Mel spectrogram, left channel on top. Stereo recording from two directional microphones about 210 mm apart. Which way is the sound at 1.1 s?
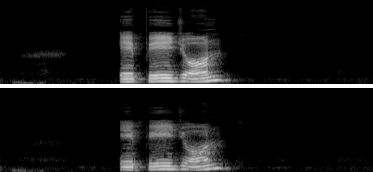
45° left (ahead or behind).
